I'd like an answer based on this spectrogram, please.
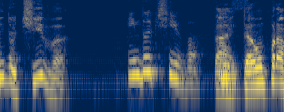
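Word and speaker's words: Hindutva: um Estado baseado numa como é que a pronúncia religiosa. é indutiva?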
